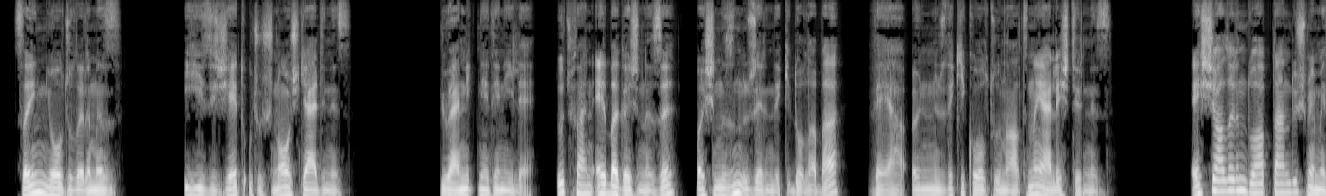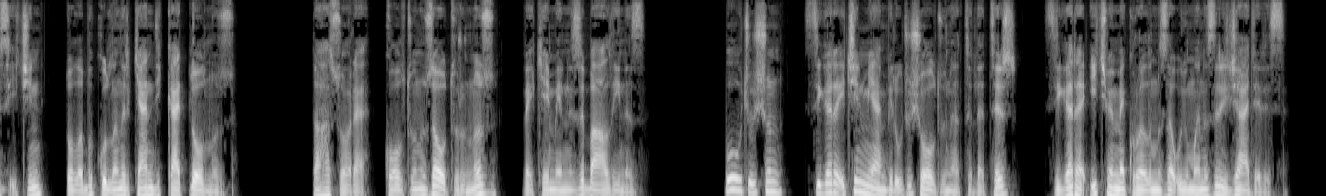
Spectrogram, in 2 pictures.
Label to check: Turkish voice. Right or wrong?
Right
